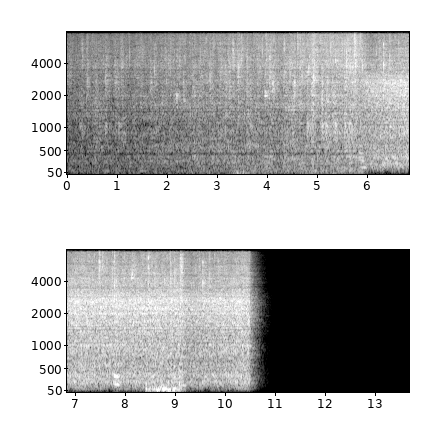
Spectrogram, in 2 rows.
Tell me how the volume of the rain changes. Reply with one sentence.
The loudness of the rain goes up.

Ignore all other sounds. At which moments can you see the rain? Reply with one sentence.
The rain can be heard from 0.0 to 10.6 s.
